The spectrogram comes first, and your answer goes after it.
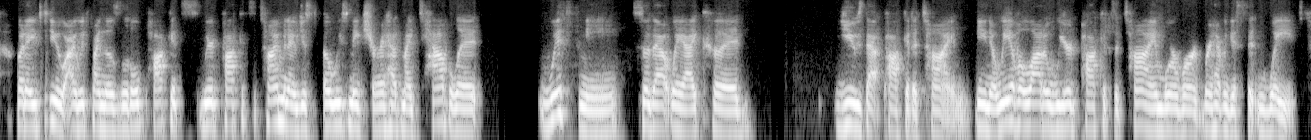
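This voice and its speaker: A woman talks at a fairly quick pace. Her intonation stays fairly even. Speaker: novelist and teacher. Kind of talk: talk to a writers' group. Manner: fast; chatty, many fillers.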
